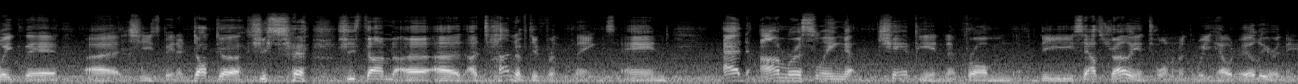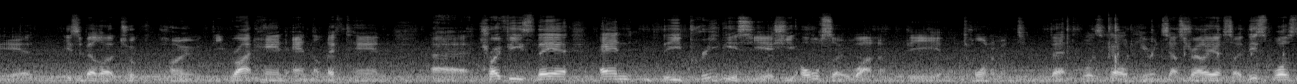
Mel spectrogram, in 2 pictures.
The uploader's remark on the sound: recorded this whilst driving to work so please forgive the indicator sounds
